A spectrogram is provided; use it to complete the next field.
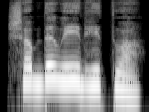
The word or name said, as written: ಶಬ್ದವೇಧಿತ್ವ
